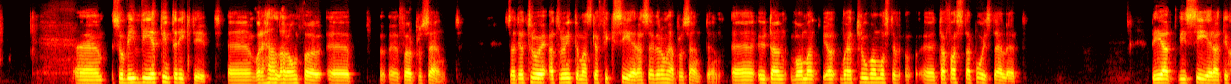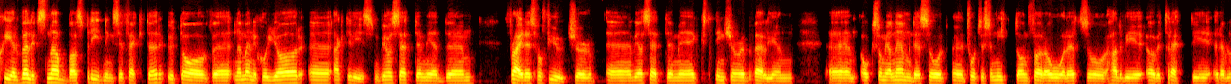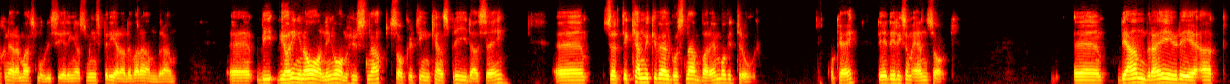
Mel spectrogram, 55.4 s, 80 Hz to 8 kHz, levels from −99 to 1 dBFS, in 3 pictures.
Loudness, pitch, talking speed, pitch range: -25 LUFS, 120 Hz, 135 wpm, 110-135 Hz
